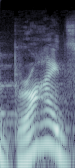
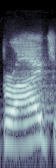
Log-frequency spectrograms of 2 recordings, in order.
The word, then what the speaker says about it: Bryde's: But I want to start quickly this morning by saying most scientists actually call Bryde's whales Bryde's whales. So that's sort of the correct pronunciation. But I'm happy to stick with your Bryde's whales.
